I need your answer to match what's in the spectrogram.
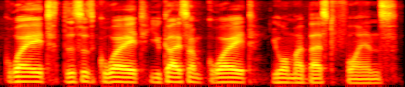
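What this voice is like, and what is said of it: Bad put-on German accent. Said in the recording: “That's a horrible German impersonation.”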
